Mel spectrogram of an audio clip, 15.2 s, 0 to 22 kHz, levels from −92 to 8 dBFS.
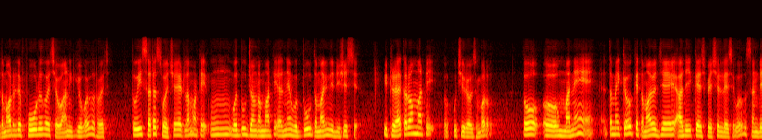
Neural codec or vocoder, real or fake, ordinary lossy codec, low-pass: codec, 16 kHz, 0.3 kbps, FocalCodec; fake; none; 7.2 kHz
